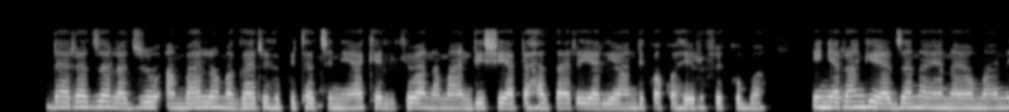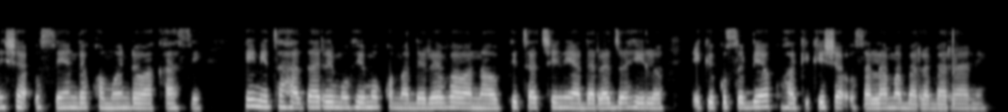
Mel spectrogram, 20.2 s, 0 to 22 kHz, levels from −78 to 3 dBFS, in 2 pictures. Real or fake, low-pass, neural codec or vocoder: real; 7.2 kHz; none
